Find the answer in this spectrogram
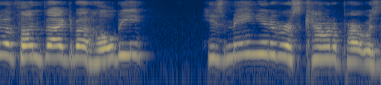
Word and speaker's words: Hobie: minor ruminations one yeah apparently his name this entire time is pronounced Hobie and not hobby like I've been saying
